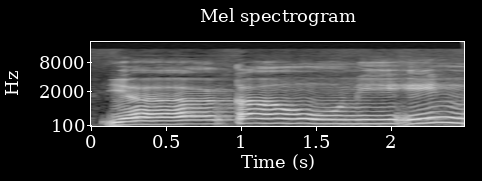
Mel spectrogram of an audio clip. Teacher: wajib al-qunnah di situ didengungkan 2 harakat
